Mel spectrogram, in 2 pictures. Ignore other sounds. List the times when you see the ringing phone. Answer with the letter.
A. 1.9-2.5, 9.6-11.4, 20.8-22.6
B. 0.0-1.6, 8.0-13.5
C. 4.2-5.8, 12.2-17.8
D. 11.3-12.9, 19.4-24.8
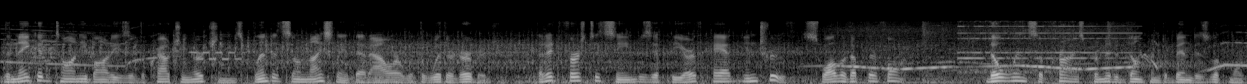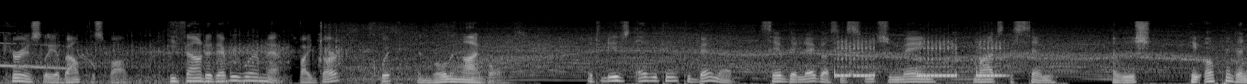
A.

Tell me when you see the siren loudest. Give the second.
11 s.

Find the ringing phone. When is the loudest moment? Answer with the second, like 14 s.
22 s.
